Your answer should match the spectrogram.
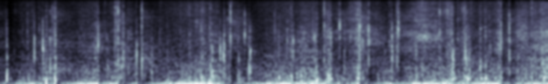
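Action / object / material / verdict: scrape / metallized plastic snack bag / plastic foil / none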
